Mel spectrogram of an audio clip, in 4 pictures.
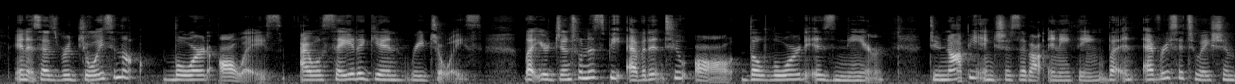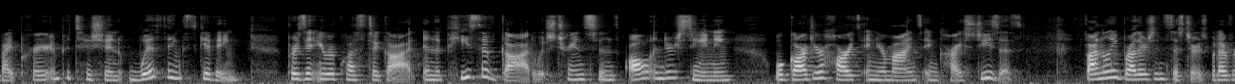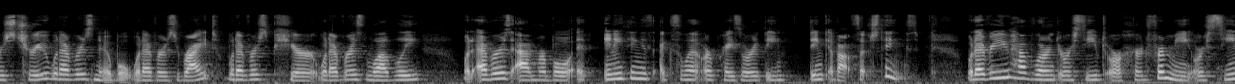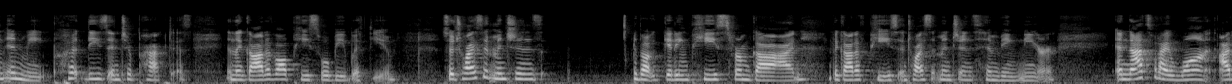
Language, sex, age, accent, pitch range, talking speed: English, female, 20-39, American, 205-240 Hz, 185 wpm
